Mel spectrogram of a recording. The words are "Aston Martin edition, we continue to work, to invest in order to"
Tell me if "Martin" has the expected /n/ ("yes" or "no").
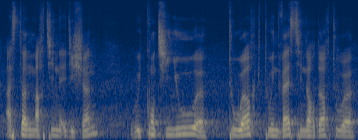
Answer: yes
